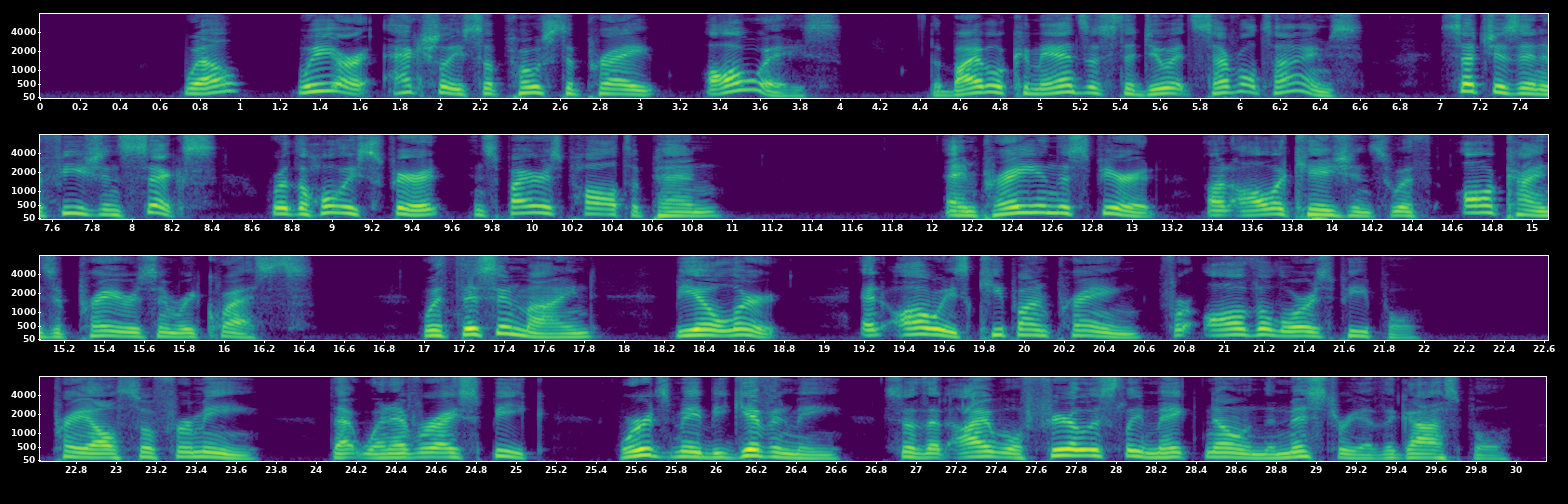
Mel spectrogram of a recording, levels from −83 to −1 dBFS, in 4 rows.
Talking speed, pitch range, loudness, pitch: 170 wpm, 140-205 Hz, -18 LUFS, 170 Hz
